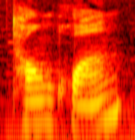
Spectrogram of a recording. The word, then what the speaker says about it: Dunhuang: of the thousand buddhas tonghuang donghuang by irene vincent tong huang was an old pronunciation lastly be aware you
